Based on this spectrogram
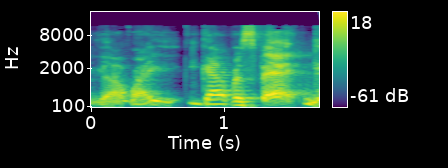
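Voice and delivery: breathy high yeah all right; playful impressed nod; tickled, half-whispered approval; amused approval. Retold or imitated. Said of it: "I'm like".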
